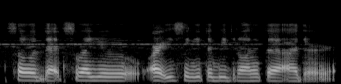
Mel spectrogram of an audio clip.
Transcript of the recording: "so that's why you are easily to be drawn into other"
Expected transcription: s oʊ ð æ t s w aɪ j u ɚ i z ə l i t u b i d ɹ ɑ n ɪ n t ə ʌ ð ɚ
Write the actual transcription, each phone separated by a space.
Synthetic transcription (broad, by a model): s oʊ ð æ t s w aɪ j u ɚ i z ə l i t u b i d ɹ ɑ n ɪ t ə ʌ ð ɚ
